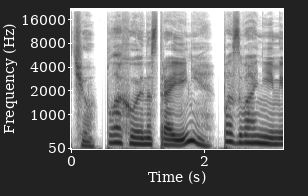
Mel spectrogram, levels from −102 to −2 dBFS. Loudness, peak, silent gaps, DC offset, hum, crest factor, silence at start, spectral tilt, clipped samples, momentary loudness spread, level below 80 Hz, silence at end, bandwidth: -20 LUFS; -6 dBFS; 0.47-0.51 s; under 0.1%; none; 12 dB; 0 s; -5.5 dB/octave; under 0.1%; 8 LU; -44 dBFS; 0 s; 20 kHz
